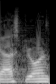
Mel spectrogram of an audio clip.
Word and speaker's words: Asbjorn: guys bear yeah is asbjorn hard for people because pretty much everybody calls you right i mean i started out saying to people that call me ask bjorn but some people couldn't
